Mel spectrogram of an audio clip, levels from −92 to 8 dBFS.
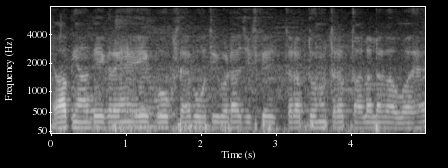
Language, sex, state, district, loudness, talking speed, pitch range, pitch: Hindi, male, Haryana, Rohtak, -22 LUFS, 215 wpm, 130-135 Hz, 135 Hz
